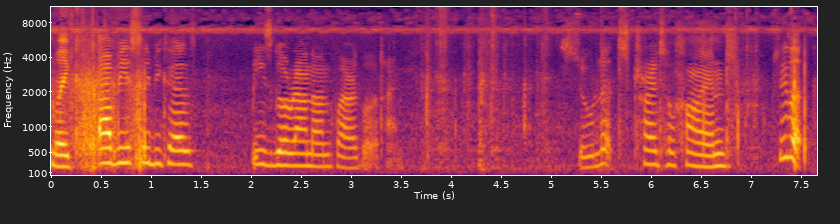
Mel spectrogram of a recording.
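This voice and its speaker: A woman speaks fairly slowly while noticeable background noise carries on. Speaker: YouTuber making a how-to video. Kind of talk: tutorial. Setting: outdoors in backyard. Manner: hesitant, many fillers.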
